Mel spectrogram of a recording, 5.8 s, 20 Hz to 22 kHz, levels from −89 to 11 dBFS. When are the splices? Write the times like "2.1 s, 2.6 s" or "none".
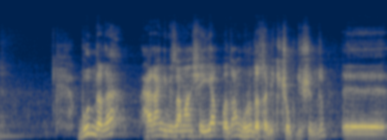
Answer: none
